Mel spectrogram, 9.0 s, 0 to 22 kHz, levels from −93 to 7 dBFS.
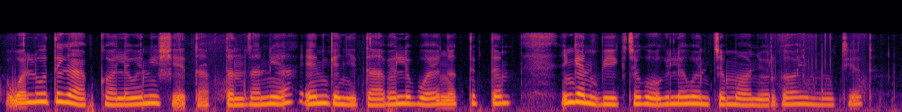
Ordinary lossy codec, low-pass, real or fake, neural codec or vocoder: none; 7.2 kHz; real; none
